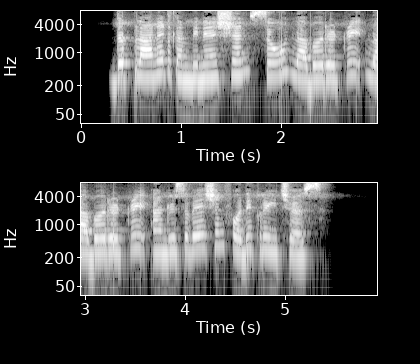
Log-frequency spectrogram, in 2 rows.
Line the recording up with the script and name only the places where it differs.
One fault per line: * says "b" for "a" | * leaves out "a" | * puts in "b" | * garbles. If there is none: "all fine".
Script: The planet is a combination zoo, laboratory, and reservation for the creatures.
* leaves out "is"
* puts in "laboratory"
